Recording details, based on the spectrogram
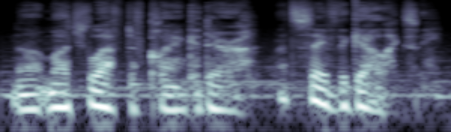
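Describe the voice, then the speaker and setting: A man's voice: low-pitched, normal speed, gravelly, over music. A man acting a laconic, loyal young warrior in a video game, terse and understated.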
